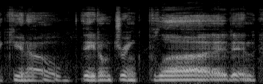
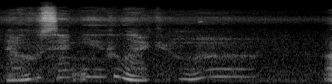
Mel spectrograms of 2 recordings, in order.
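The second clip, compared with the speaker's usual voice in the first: whispered, higher, under the breath; imitated whisper of someone wary; mock whisper; 8 semitones higher, 13 dB quieter, much slower than usual. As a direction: hush it like a suspicious stranger. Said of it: "trying to, like".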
